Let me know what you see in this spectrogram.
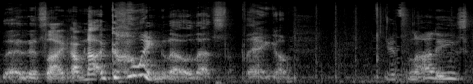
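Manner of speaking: speaking through tears, tearful and crying. Apologizing for crying so much, the speaker talks about pumping while crying. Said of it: "I'm sorry I'm crying so much".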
